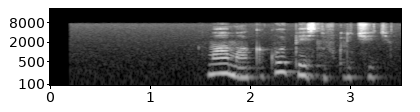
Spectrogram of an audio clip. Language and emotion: Russian, neutral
